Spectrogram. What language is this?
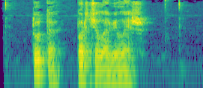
Mari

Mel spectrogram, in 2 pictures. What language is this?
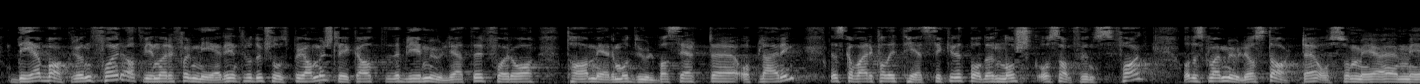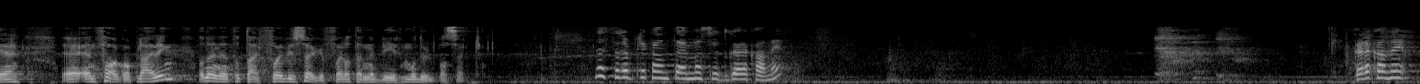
Norwegian Bokmål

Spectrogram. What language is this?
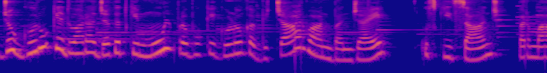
Hindi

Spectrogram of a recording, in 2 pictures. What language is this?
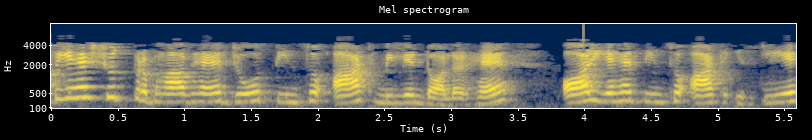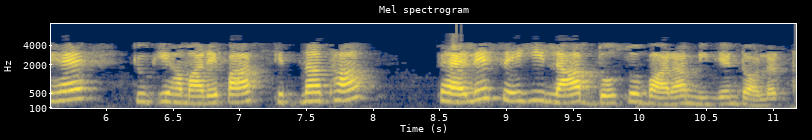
Hindi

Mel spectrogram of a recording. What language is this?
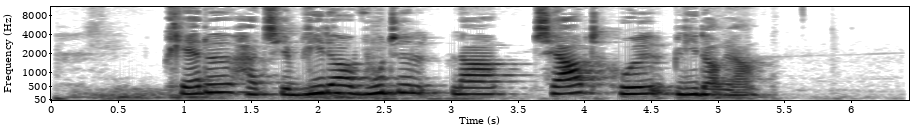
Upper Sorbian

